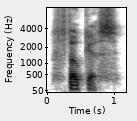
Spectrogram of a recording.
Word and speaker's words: focus: Just be sure to say focus with an O sound and not an sound.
